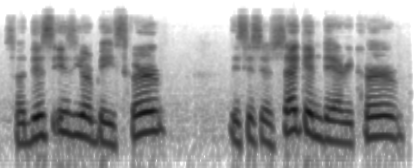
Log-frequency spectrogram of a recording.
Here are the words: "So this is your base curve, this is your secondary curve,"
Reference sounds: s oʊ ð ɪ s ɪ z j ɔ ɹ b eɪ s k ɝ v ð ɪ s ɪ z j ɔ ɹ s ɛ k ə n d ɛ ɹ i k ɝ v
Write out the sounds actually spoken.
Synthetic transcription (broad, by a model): s oʊ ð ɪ s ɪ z j ɔ ɹ b eɪ s k ɝ v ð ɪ s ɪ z j ɔ ɹ s ɛ k ə n d ɛ ɹ i k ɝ v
